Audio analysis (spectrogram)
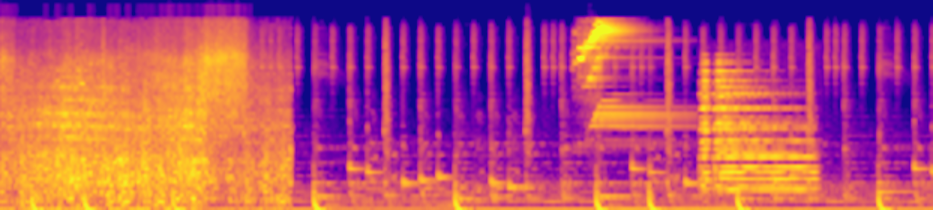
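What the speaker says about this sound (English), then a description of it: "Electric locomotive. Locomotives that use electricity from overhead lines or a third rail to provide power." An electric locomotive drawing power from overhead lines or a third rail rolls past, with a rushing roar giving way to rhythmic clickety-clack wheel beats on the rail joints, a bright squeal, and a ringing ding.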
